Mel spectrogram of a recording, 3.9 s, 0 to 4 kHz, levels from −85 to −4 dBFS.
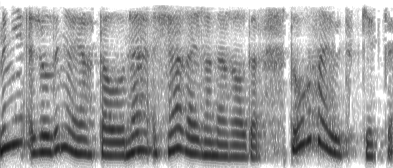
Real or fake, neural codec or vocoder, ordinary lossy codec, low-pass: fake; vocoder, 44.1 kHz, 80 mel bands, Vocos; AAC, 16 kbps; 3.6 kHz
